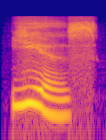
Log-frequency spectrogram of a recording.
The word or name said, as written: years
